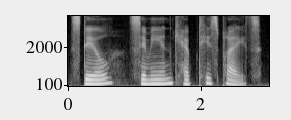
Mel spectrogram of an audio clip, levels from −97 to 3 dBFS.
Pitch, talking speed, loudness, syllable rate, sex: 175 Hz, 100 wpm, -17 LUFS, 2.7 syllables/s, female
